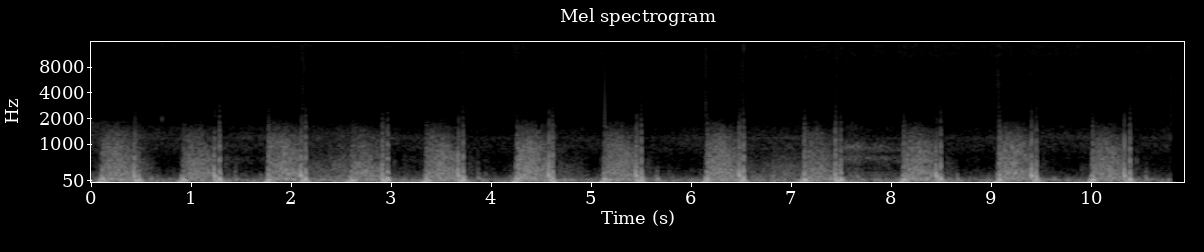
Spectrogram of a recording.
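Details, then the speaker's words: Child's heart at about 65 a minute: harsh holosystolic murmur filling systole between S1 and S2; ventricular septal defect, usually closes by itself but warrants cardiology referral. "so this is a harsh system systolic murmur means from between s1 and s2 you here"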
